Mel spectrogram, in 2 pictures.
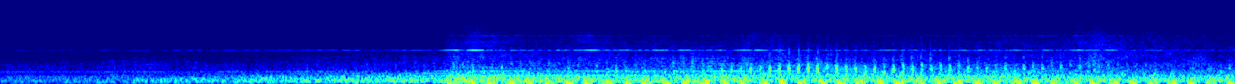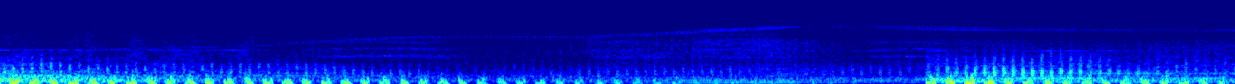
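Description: Helicopter rotor beating in a fast, even pulse that builds up, comes in loud about three seconds in and then slowly fades, with a high whine rising over it in the second half. The rotor beat returns suddenly loud near the end.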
